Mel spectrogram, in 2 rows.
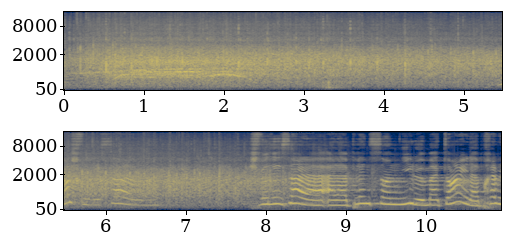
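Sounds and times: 
audience applause: 0:00.0 - 0:08.6
speech: 0:07.9 - 0:10.9.

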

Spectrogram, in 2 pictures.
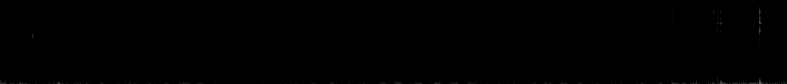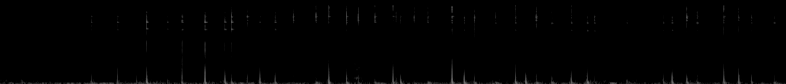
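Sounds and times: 
tapping on glass perfume bottle: 0:08.5 - 0:15.7.

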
